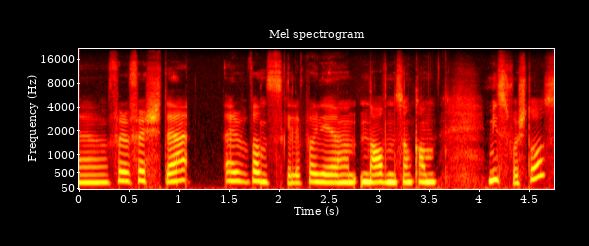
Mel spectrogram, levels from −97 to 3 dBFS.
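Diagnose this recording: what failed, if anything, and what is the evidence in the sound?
Nothing failed in this recording.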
